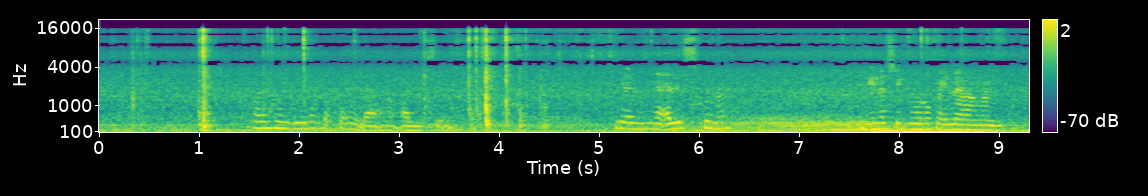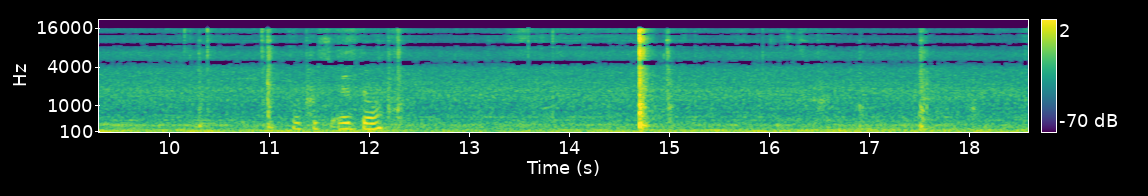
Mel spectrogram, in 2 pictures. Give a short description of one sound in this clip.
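Plastic ink cartridges click and snap into a printer.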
